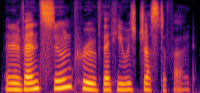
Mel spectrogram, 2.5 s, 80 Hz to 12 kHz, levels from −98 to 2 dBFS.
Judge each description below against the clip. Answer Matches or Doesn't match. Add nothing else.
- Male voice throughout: Doesn't match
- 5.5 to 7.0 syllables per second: Doesn't match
